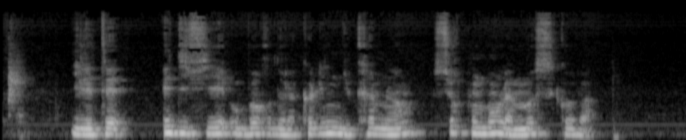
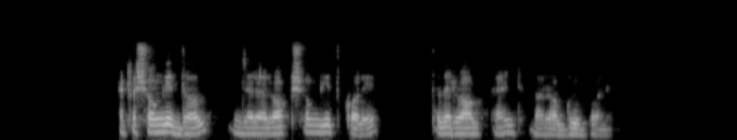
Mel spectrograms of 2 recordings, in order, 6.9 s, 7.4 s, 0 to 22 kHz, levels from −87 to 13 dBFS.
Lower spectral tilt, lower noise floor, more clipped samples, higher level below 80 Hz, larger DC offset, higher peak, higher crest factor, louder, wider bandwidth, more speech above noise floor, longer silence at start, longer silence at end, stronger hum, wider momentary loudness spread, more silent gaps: first, -7 dB/octave vs -5.5 dB/octave; second, -61 dBFS vs under -90 dBFS; neither; first, -58 dBFS vs -68 dBFS; neither; first, -6 dBFS vs -10 dBFS; about the same, 16 dB vs 18 dB; first, -22 LUFS vs -27 LUFS; first, 16 kHz vs 7.2 kHz; second, 40 dB vs over 64 dB; second, 0.1 s vs 1.2 s; second, 0.65 s vs 1.25 s; neither; second, 10 LU vs 14 LU; neither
